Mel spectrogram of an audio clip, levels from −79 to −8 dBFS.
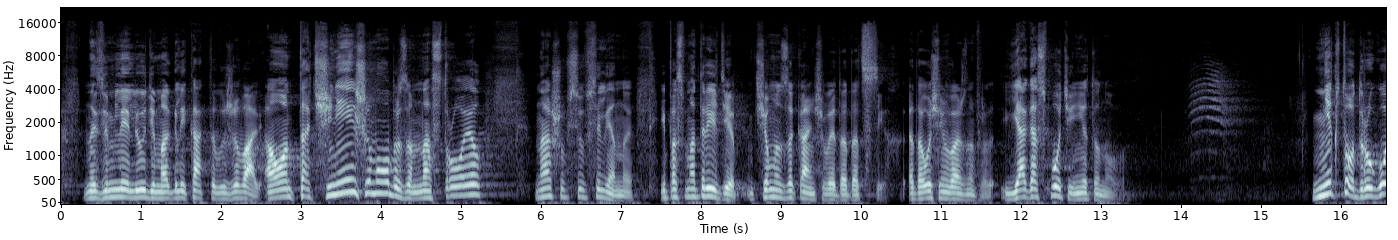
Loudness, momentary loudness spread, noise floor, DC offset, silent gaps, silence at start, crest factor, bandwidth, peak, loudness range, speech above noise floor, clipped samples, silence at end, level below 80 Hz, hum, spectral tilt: -22 LUFS; 17 LU; -63 dBFS; under 0.1%; none; 0 s; 20 dB; 17 kHz; -2 dBFS; 6 LU; 41 dB; under 0.1%; 0 s; -52 dBFS; none; -4.5 dB/octave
